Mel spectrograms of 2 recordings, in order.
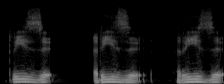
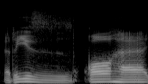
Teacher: Seringkali huruf Zai sukun seperti ada suara memantul.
